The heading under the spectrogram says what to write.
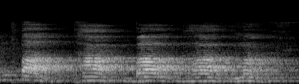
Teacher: इन वर्णों को कहां से उच्चारित करते हैं हम लोग, ओष्ठ के द्वारा स्पर्श करते हैं।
